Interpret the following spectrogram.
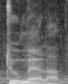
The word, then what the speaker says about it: Lumela: Similarly, the universal greeting of hello is Lumela, which is pronounced as Dumela.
